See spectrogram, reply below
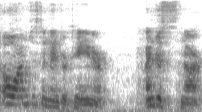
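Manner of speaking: ordinary talk, nothing marked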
